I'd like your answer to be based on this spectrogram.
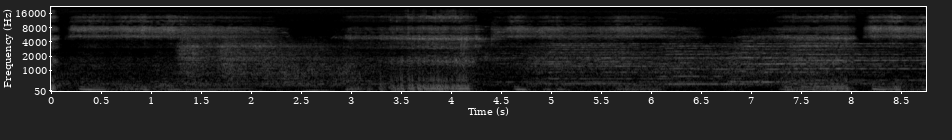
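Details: Snoring in a sleeping American Staffordshire terrier: low rumbling snore sounds recurring with each breath, about 16 a minute, over soft background music.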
